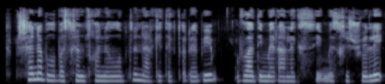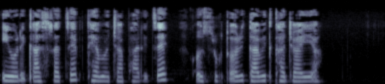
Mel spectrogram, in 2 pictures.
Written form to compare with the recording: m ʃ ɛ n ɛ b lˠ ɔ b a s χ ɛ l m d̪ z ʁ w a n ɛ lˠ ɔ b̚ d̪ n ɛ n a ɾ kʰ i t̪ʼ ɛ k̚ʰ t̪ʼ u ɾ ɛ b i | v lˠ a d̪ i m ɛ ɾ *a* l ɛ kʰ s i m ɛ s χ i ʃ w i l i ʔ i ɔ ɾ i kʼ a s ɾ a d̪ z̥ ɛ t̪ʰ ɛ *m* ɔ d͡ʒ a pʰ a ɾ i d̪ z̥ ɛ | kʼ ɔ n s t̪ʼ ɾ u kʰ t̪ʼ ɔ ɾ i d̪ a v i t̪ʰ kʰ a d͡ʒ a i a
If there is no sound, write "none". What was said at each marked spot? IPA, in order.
a, m

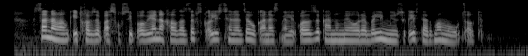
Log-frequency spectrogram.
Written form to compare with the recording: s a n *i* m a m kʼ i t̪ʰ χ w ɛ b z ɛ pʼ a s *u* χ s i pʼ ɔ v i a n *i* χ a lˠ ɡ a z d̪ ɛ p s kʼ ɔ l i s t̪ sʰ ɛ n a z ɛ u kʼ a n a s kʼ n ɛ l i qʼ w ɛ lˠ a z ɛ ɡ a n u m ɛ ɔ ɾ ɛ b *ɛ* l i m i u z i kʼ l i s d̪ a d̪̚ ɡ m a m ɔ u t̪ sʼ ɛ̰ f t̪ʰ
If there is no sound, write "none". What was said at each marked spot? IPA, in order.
a, u, a, ɛ

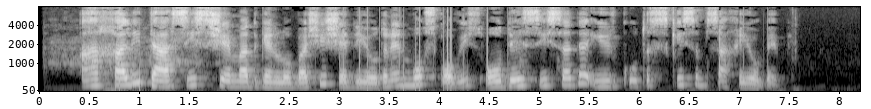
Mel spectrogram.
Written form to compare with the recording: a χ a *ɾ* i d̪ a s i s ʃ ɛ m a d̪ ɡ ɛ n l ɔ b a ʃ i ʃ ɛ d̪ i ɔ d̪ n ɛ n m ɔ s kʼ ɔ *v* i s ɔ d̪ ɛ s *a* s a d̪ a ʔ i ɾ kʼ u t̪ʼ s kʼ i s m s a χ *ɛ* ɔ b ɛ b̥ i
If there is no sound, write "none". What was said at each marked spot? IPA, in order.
l, v, i, i

